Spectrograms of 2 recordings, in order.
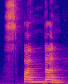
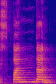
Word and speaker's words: स्पंदन: अंधड़, अंधड़, मिट्टी, मिट्टी, स्पंदन, स और प जॉइंट है, स्पंदन, शुद्ध उच्चारण हमने कर लिया।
